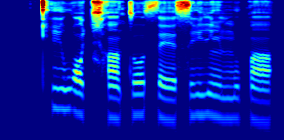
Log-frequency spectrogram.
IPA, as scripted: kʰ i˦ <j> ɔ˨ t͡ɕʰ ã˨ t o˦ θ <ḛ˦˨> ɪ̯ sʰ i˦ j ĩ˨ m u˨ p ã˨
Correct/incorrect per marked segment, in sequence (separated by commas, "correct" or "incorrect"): incorrect, incorrect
